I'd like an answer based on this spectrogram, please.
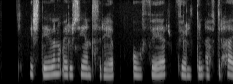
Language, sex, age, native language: Icelandic, female, 18-19, Icelandic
